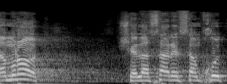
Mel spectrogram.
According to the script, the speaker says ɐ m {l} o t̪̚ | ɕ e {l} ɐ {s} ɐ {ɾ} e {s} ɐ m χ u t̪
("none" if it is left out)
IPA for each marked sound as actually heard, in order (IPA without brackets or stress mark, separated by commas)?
ɾ, l, s, ɾ, s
